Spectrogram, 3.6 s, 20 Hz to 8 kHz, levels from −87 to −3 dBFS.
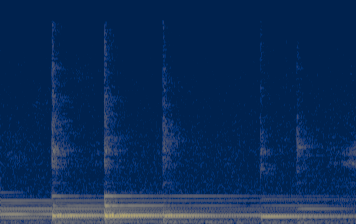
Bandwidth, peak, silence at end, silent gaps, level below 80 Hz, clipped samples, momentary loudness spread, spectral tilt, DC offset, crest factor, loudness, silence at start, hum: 7.2 kHz; -20 dBFS; 0 s; none; -64 dBFS; under 0.1%; 15 LU; -8 dB/octave; under 0.1%; 18 dB; -37 LUFS; 0 s; none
